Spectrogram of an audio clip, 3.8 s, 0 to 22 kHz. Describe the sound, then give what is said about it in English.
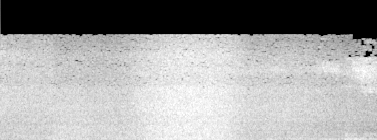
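A steady, loud hiss of water sprayed at 160 bar onto steel to clean mill scale from its surface before rolling roars continuously, swelling slightly in the middle before settling back, with no voices present. “In order to cleanse the surface, water is sprayed at high pressure, 160 bar.”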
